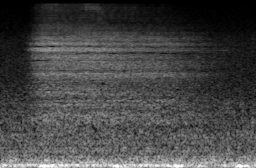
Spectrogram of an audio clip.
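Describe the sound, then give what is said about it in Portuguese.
A slow inhale through the nose during a relaxation breathing exercise makes a soft, steady, airy hiss that lasts over two seconds, faint and alone. “Inspira pelo nariz. Solta pela boca. Inspira pelo nariz.”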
